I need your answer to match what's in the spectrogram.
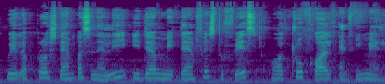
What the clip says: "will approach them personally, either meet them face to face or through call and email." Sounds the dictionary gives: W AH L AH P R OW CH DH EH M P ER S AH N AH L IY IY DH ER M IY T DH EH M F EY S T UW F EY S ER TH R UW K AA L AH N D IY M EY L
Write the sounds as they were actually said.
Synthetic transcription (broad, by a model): W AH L AH P R OW CH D EH M P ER S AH N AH L IY IY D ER M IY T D EH M F EY S T UW F EY S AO T R UW K AA L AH N IY M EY L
